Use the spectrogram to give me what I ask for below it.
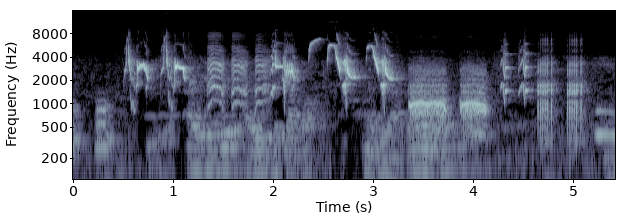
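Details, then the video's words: Nias hill myna singing a varied model song for training pet mynas: rapid mix of bright whistled slurs, harsh rasping bursts and lower nasal notes, densely packed with almost no pauses. "BURUNG JALAK NIAS GACOR FULL ISIAN"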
